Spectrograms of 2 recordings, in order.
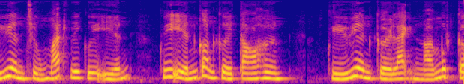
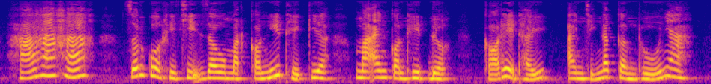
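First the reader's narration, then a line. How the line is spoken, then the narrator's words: Laughing loudly. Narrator (Vietnamese): Quý Yến cười to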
